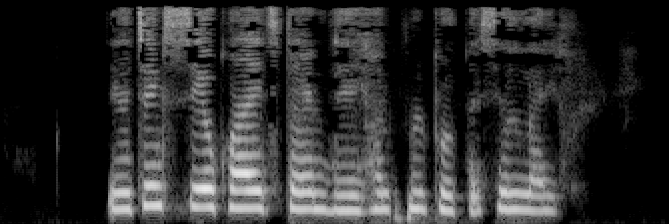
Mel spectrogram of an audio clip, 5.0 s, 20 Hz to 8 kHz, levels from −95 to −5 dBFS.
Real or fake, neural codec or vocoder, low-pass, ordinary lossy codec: fake; codec, 24 kHz, 1 kbps, SNAC; 7.2 kHz; MP3, 32 kbps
